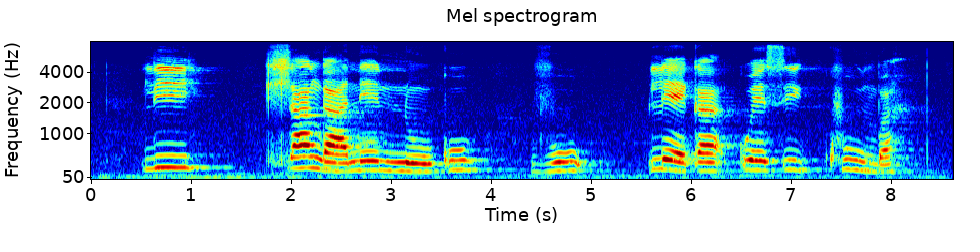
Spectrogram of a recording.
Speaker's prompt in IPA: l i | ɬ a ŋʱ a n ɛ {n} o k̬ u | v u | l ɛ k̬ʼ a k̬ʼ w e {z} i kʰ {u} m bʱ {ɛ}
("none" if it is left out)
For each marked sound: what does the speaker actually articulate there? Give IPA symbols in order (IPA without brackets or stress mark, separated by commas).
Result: n, s, uː, a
